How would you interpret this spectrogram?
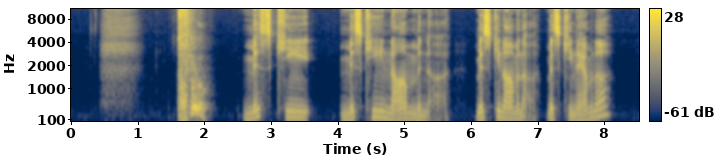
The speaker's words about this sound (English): And also, I'm going to sneeze.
